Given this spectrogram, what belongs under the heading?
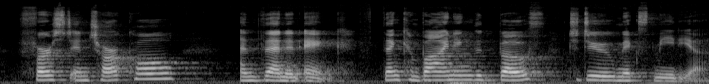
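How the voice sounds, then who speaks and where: A woman's medium-pitched voice in an American accent, very slow and with fairly even intonation, amid audible room echo and noticeable background noise. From US East Coast. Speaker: artist and art teacher. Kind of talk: tutorial. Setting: art centre studio.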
